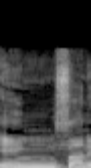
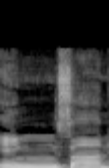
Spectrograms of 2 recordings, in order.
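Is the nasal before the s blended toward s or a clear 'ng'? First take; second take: ng; ng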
